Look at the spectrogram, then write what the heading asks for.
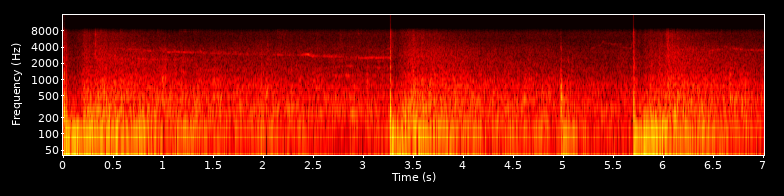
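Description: Aerial fireworks shells bursting: a sharp bang right at the start, another about three seconds in and a third near six seconds, each followed by a low rolling rumble, with a fainter crack about five seconds in.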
